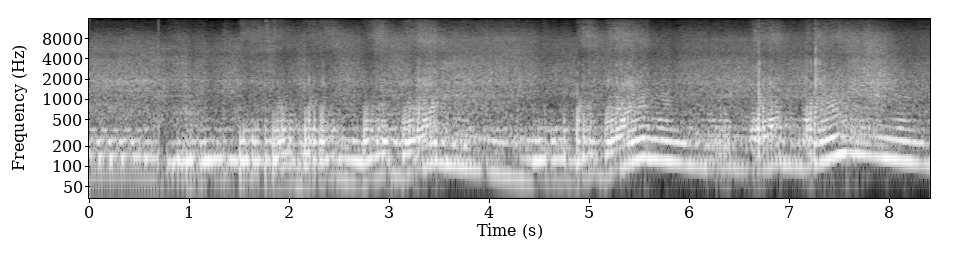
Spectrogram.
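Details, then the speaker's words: 1972 Datsun 510 with KA24DET turbo swap after exhaust repair with a new welded 3-inch exhaust, on polyurethane motor mounts: even, low idle with clean throttle blips and a muted note, no rattles or leaks. "man this thing sounds pretty good huh pretty quiet oh man s is so quiet inside"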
